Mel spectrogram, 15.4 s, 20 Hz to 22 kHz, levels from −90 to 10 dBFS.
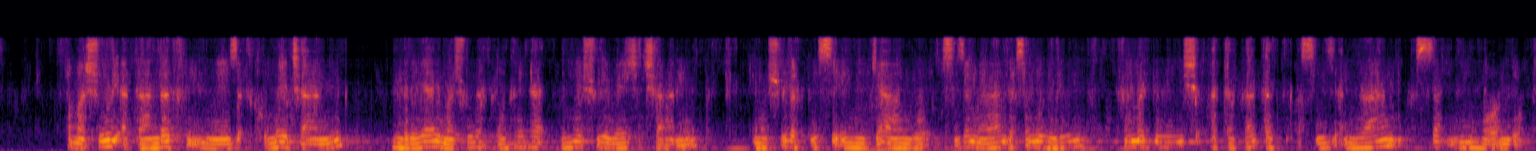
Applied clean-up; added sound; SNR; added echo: neural separator model SepFormer DNS4.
